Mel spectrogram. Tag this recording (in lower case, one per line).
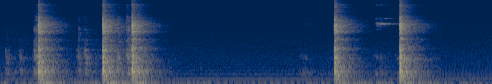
home sounds
knock
door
